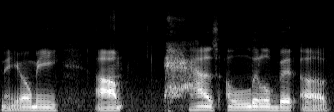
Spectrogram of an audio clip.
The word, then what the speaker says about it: Nome: uh tara naomi doyle it looks like gnome but it's pronounced naomi has a little bit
